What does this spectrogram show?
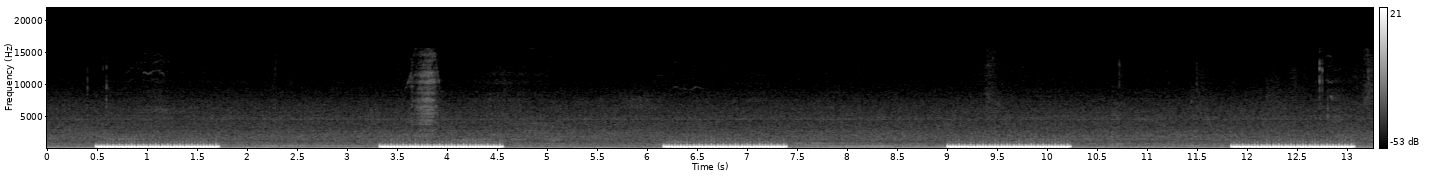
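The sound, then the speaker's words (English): An outgoing phone call ringing on the line: five steady electronic ring tones, each lasting just over a second with regular pauses between them, clear and fairly loud with no talking. “answer your phone.”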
